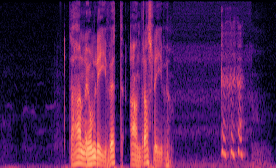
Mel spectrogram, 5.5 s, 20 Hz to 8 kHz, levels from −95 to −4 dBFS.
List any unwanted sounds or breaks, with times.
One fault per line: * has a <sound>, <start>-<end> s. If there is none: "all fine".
* has a laugh, 4.4-5.0 s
